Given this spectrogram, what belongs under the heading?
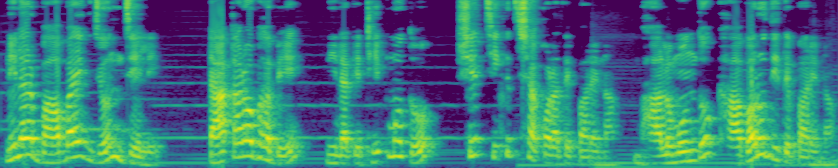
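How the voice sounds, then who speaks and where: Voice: medium pitch, big pitch swings, normal speed, a bit bright, faint music behind. A narrator reading a scripted cartoon story.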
